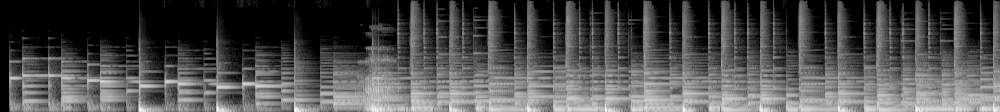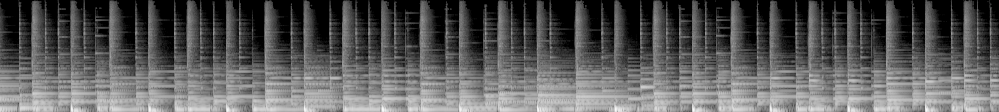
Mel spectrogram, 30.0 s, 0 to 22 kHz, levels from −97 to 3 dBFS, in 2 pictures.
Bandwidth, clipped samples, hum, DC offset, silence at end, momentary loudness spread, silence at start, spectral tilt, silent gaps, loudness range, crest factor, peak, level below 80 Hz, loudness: over 20 kHz; 0.1%; none; under 0.1%; 0 s; 7 LU; 0.15 s; -6.5 dB/octave; none; 2 LU; 16 dB; 0 dBFS; -18 dBFS; -18 LUFS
